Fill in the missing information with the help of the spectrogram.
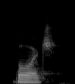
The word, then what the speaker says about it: Borg: Borg.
